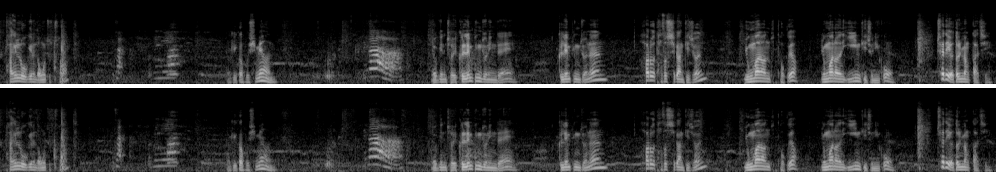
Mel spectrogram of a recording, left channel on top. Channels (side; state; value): both; normal; correlation 0.70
